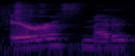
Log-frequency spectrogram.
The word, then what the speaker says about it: arithmetic: This is known as an arithmetic sequence. Arithmetic, spelt the exact same way as arithmetic. Why are they pronounced differently? I don't have an answer.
